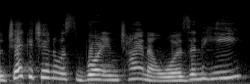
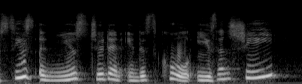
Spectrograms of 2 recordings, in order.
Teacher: We use falling intonation, okay?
